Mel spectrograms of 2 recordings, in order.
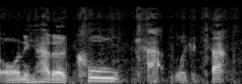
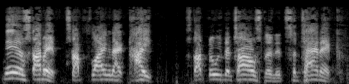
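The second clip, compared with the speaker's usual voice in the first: hammed-up high prude; scolding old parent; 11 semitones higher than usual. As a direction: play the horrified old lady telling Neil off. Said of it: "They'd be like".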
